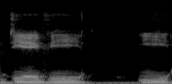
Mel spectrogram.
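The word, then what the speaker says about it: Daveigh: And it's a D A V E I G H. So, it looks like it should be Davey, but it's uh Dave.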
